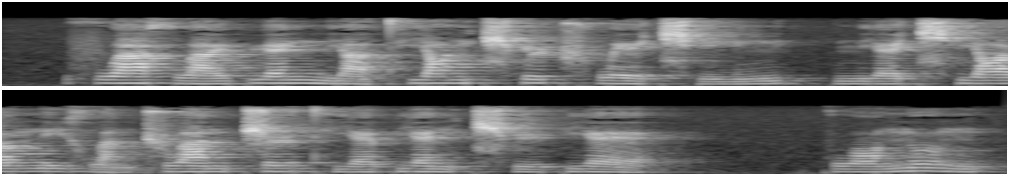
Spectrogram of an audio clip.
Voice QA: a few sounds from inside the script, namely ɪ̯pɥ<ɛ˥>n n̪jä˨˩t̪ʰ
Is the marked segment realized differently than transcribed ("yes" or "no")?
no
